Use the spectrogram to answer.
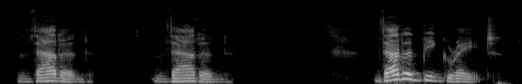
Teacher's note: When we combine ud with that, the T in that sounds like a D, and we say that'd, that'd.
